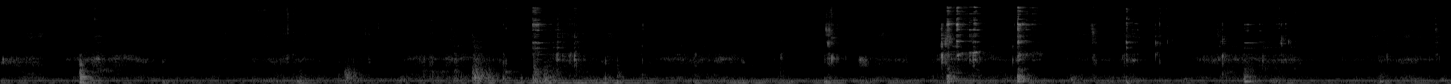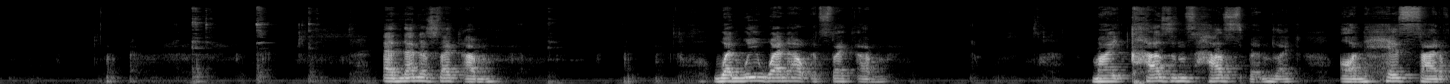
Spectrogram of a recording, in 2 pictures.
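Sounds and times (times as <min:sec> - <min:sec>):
person chewing food: 0:00.0 - 0:18.3, 0:19.6 - 0:21.6, 0:23.6 - 0:25.4.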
